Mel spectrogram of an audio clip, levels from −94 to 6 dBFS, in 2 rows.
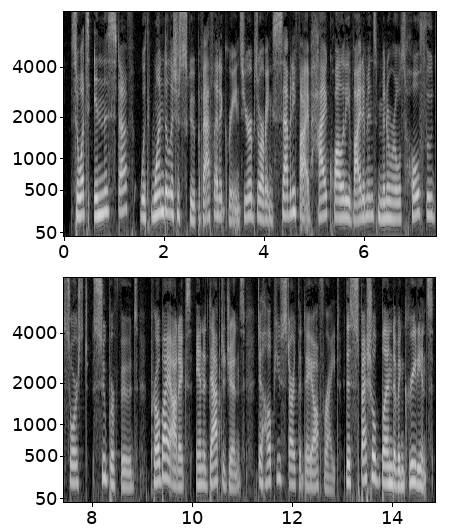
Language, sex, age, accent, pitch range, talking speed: English, female, 20-39, American, 170-205 Hz, 155 wpm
